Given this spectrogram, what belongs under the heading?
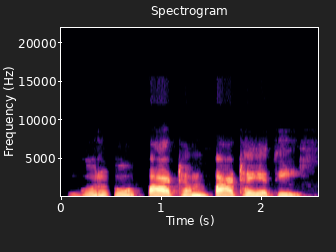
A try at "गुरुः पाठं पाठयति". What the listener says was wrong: हाँ, अत्र गुरुः इति पदे किञ्चित् भारं दत्त्वा गुरुः पाठं पाठयति, पुनः एकवारम्।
